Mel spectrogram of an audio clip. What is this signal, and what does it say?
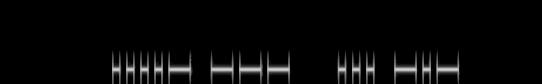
Morse code, heard as a keyed tone, about 17 wpm, 700 Hz. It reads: 4O SK
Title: Winter Field Day Exchanges Encore 17wpm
